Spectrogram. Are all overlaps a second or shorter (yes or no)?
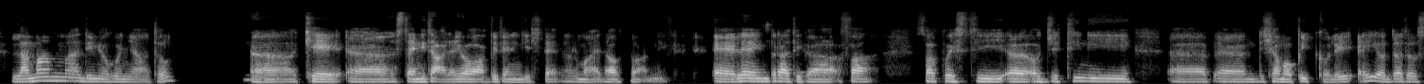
no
